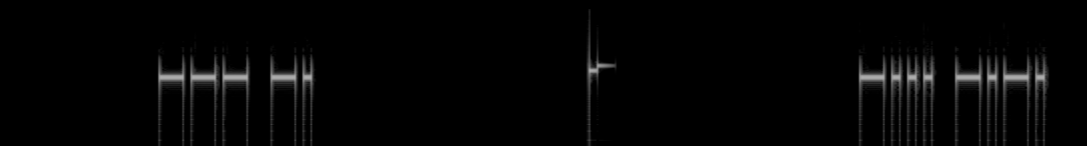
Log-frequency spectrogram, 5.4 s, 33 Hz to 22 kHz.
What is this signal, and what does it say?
Morse code, heard as a keyed tone, about 30 wpm, 700 Hz. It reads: ON BC
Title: Canadian Provinces and Territories 30wpm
